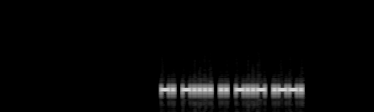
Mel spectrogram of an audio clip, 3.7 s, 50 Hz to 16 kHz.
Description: Morse code, heard as a keyed tone, about 42 wpm, 700 Hz. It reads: N6IXP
